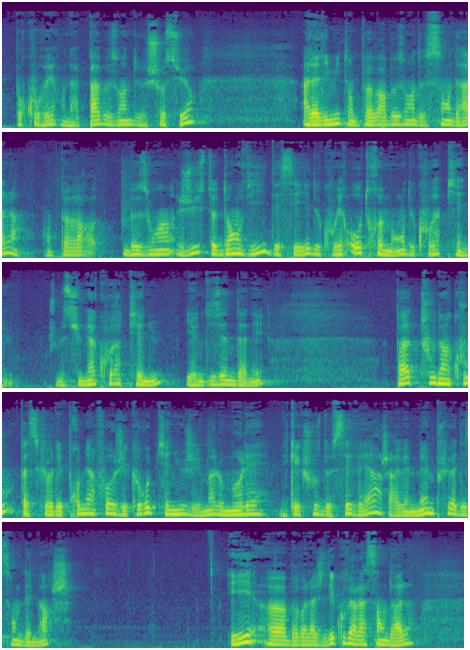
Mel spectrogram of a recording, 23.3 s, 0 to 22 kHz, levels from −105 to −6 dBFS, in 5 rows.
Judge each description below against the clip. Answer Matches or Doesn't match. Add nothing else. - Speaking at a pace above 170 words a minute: Matches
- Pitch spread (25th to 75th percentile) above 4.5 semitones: Doesn't match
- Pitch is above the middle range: Doesn't match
